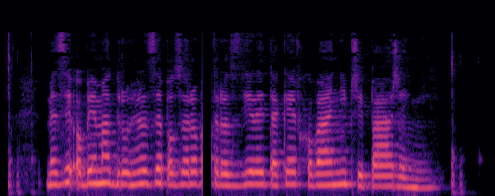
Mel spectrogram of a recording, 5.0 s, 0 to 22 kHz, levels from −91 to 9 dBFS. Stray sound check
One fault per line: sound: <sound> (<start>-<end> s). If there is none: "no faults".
sound: dropout (2.0-2.1 s)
